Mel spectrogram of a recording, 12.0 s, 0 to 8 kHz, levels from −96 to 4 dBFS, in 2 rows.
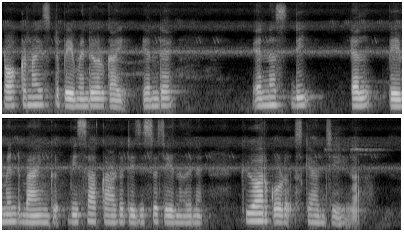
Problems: low volume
